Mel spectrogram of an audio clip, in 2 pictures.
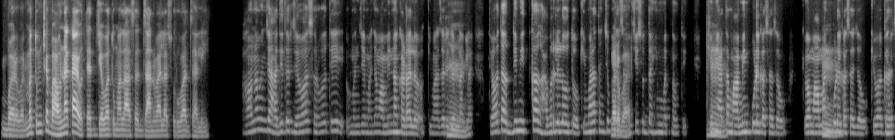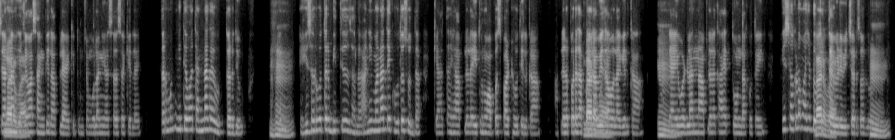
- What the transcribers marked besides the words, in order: tapping
- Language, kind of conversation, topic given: Marathi, podcast, तुम्ही कधी स्वतःच्या चुका मान्य करून पुन्हा नव्याने सुरुवात केली आहे का?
